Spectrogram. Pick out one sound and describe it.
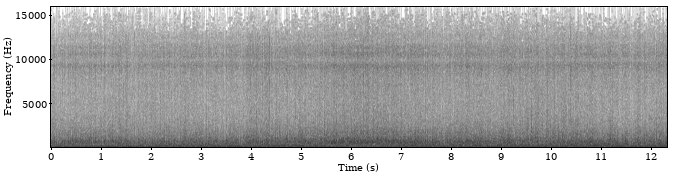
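Saturn V rocket engines roar with a deep, rumbling thunder at ignition.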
